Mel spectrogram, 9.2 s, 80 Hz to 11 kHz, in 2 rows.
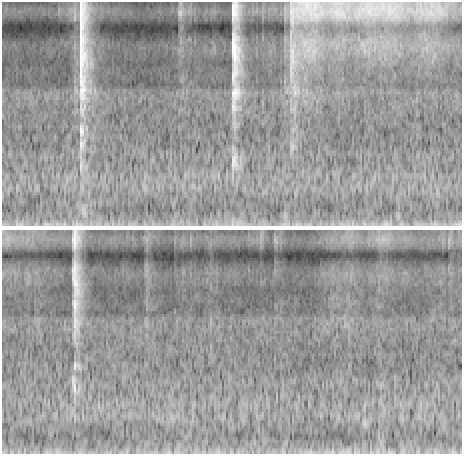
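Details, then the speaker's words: Sunny Cardio Climber SF-E3911 stair climber pedaled under body weight: sharp, sparse clicks over a low rumble, heard only when weight is on the pin, not when spun freely; clicking traced to dry roller rails. "Well, it would seem to me that it's got to have something to do with putting weight on this pin when I'm standing on it, because I don't hear the clicking if I just freely spin it."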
